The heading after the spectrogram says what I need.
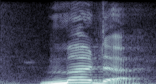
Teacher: murder, un meurtre, se prononçait murder, avec les R complètement muets. Ça, c'est un exemple d'accent non-rhotic.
